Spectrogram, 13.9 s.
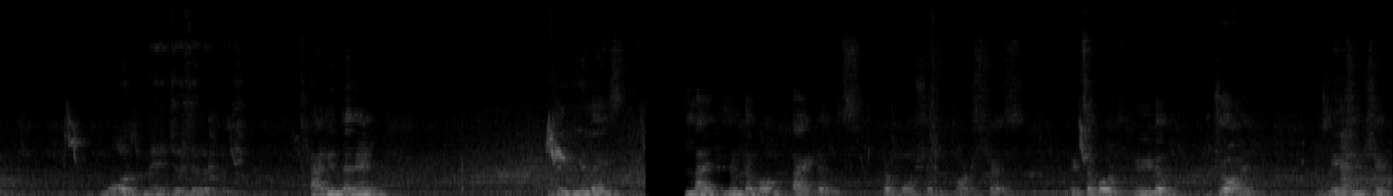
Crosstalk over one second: none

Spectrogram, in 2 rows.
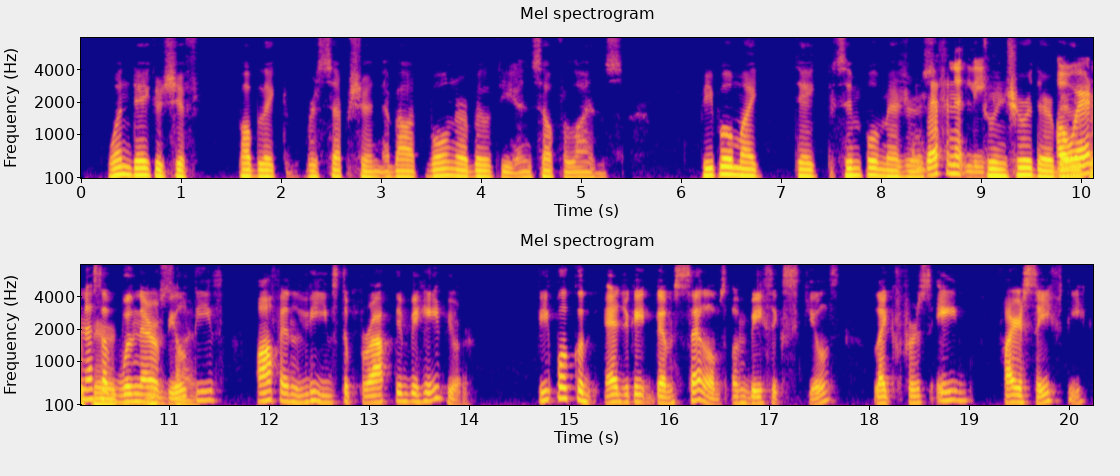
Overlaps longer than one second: present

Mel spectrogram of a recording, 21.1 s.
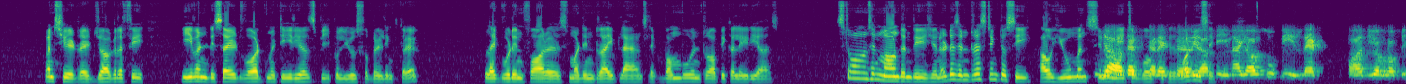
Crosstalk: present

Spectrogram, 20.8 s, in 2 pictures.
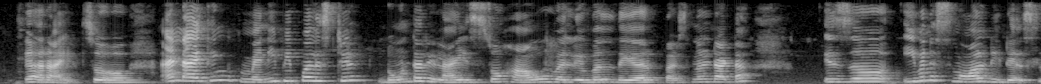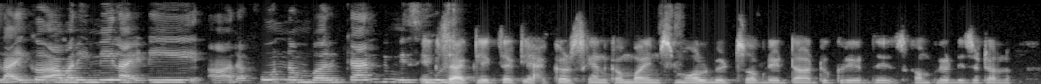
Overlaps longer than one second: none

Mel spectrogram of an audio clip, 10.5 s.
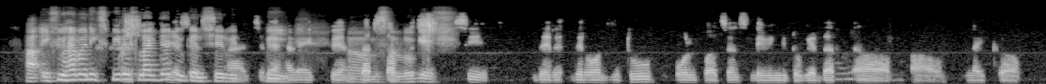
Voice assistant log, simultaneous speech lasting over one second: present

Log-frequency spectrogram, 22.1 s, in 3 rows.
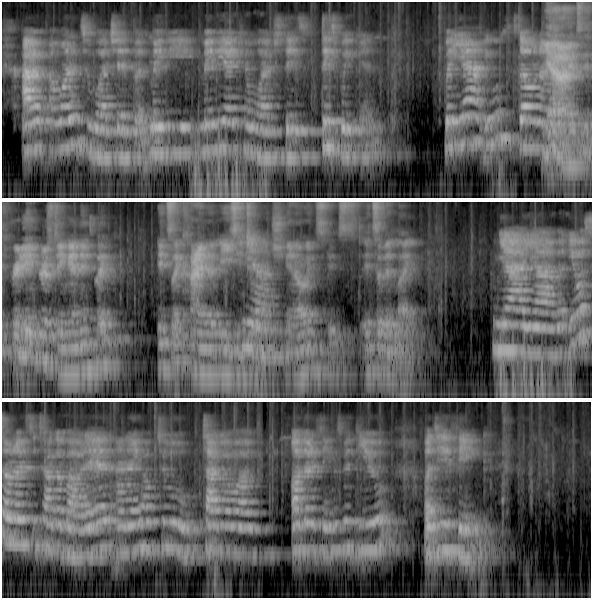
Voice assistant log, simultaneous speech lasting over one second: none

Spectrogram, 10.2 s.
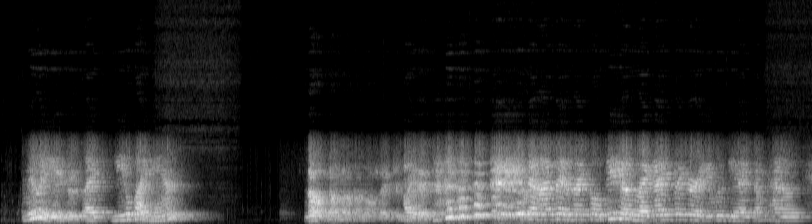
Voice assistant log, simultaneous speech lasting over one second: none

